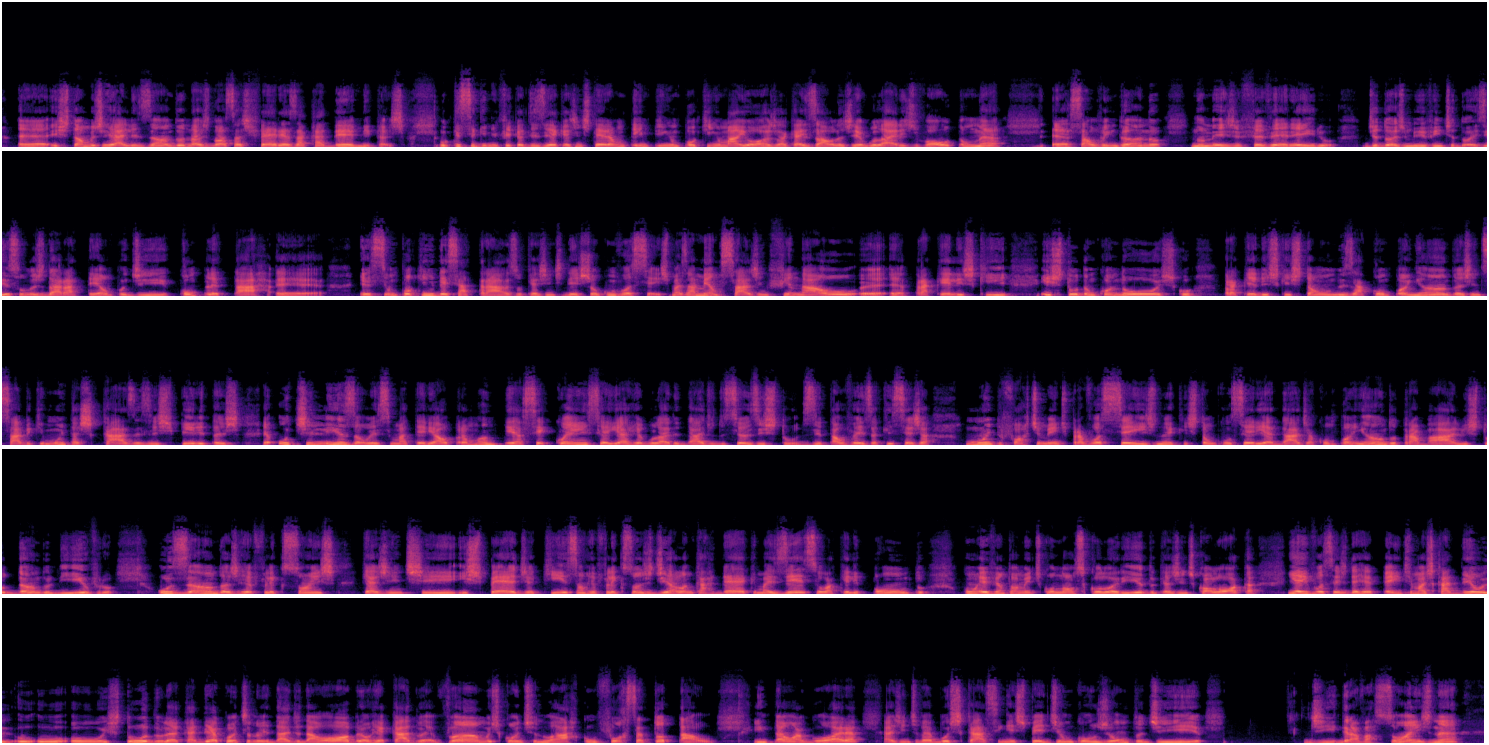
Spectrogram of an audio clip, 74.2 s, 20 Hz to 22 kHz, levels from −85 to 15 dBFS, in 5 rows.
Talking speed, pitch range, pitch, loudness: 145 wpm, 125-160 Hz, 140 Hz, -20 LUFS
